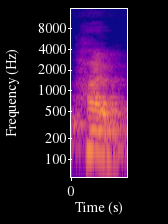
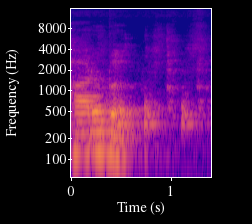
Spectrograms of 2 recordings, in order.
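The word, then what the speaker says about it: herb: और जो साउंड है, जैसे एक है हर्ब, तो अमेरिकन जो होते हैं वो हर्ब, इसमें एच साइलेंट करते हैं इसलिए एन लगाते हैं, लेकिन अपन ब्रिटिश इंग्लिश पढ़ते तो अपन इसको पढ़ते हैं हर्ब, तो इसमें हा जो है वो व्यंजन है, इसलिए अपन लगाएंगे ए।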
